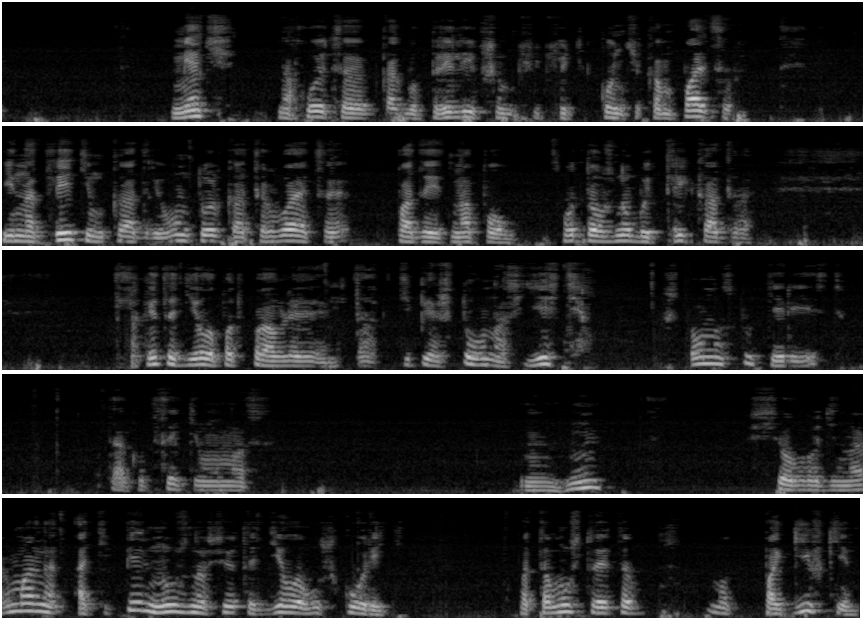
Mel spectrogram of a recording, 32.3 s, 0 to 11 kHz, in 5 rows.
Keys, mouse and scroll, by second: 1.6 shift+middle click, 6.4 click, 8.3 shift+middle click, 13.3-14.2 scroll down 2, 14.2 click, 15.6-16.4 scroll down 3, 16.4 scroll down 2, 16.6 shift+middle click, 18.0 click, 20.1 click, 26.5-27.4 scroll down 10, 27.8 shift+middle click, 29.1 middle click, 30.3 click.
